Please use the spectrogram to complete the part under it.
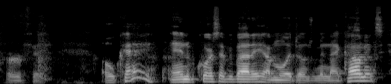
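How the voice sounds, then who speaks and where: A man's voice: medium pitch, very animated, fairly quick. A man hosting a casual interview, talking in an informal way and often saying y'all. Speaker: interviewer and show host.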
